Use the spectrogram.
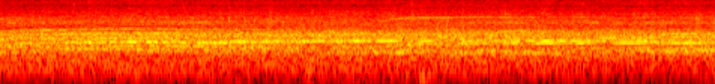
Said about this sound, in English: Listen to the cheers of that.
